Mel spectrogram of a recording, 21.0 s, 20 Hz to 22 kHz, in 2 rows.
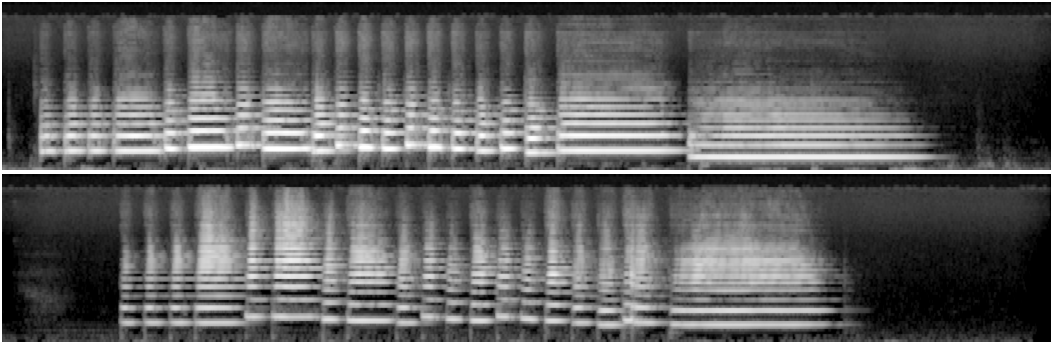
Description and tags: horncall bozza enforet1 Fmajor
A "call and response" theme in F major, from Eugene Bozza's solo horn piece "En Forêt." The first phrase is played open and the second is played stopped. Recorded with a Zoom h4n placed about a metre behind the bell.
F, F-major, bozza, call, call-and-response, en-foret, fanfare, french-horn, horn, horn-call, horn-solo, hunting, hunting-horn, response, solo, stopped, stopped-horn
